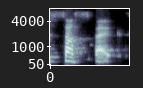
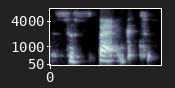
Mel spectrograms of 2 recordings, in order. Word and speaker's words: suspect: is spelt the same, if we are using the noun, we always stress the first syllable. No, yes, the suspect. So we stress the first syllable, the suspect. Whereas if we're using the verb, we stress the second syllable. So to suspect somebody.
